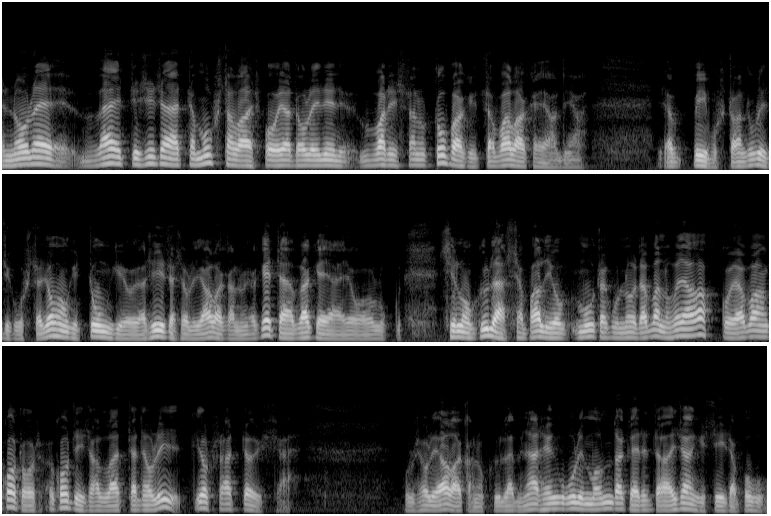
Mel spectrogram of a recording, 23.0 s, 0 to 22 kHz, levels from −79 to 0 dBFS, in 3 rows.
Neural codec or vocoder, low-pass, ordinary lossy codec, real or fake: none; 19.8 kHz; none; real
